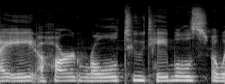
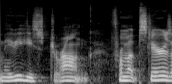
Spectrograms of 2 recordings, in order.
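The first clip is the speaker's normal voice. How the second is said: plain reading voice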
